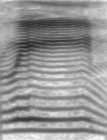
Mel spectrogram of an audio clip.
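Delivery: "റെയിൻ" with the "ay" drawn out; long AY vowel demo. Shown as a demonstration. Teacher asking students to pronounce it, "റെയിൻ" with a held ay. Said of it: "ഒന്ന് pronounce ചെയ്ത് നോക്കിക്കേ".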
